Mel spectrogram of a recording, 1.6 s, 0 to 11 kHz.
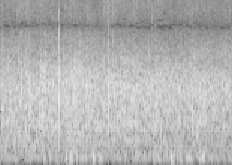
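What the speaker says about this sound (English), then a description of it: "a big round of applause for them" An audience at a Title IX 50th anniversary celebration breaks into dense, sustained applause, a steady wash of many hands clapping together at full loudness for the whole stretch.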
